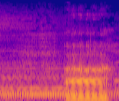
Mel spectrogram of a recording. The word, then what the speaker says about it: Michel: Okay, so my Mikel is a French name apparently. Okay. So So how you pronounce it? Oh, how do you pronounce it, Google? Michelle. Michelle? Michelle. It's a French name though. So what if I put it in French? French. Michelle. Michelle. Michelle. Michelle. Okay, so it is Michelle.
